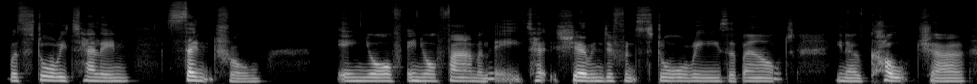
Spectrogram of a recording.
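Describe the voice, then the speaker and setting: A woman's voice: deep voice, darkish tone, clear, resonant tone, no echo, clean studio sound. A woman hosting an interview, reading an introduction and asking conversational questions with small restarts. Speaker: podcast host.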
